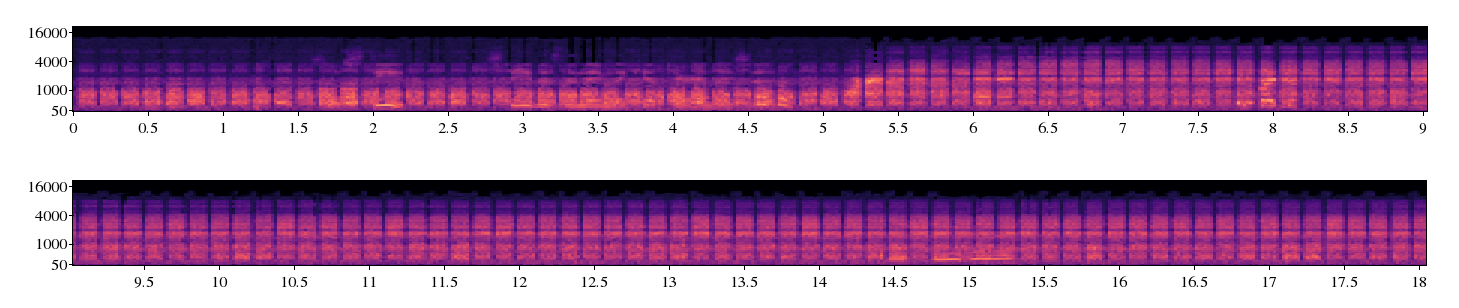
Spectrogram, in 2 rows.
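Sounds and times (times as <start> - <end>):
pulsing radio static: 0.0 - 18.0
snatch of broadcast sound: 1.3 - 6.9.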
